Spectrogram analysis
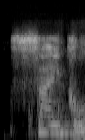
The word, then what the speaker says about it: cycle: Cycle. Normally, letter, well, not at the beginning of a word, like you, for example. But in between, normally letter Y is pronounced I.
